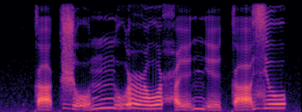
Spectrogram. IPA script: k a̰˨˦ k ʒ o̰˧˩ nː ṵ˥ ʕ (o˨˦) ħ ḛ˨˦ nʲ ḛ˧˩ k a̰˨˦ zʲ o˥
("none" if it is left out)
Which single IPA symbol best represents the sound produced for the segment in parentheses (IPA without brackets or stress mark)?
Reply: o˨˦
